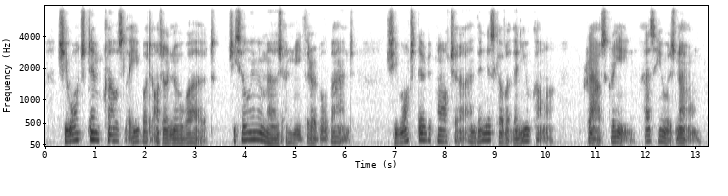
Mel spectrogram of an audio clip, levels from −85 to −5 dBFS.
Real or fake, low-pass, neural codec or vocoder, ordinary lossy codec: fake; 7.2 kHz; vocoder, 22.05 kHz, 80 mel bands, WaveNeXt; Opus, 32 kbps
